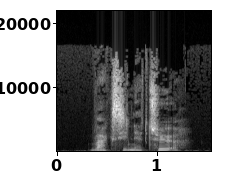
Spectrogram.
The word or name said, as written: vaccinatør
